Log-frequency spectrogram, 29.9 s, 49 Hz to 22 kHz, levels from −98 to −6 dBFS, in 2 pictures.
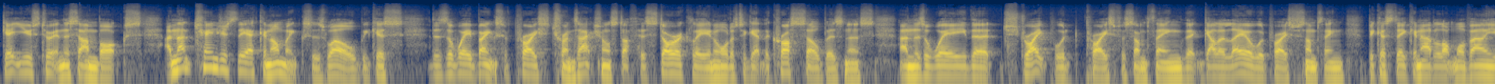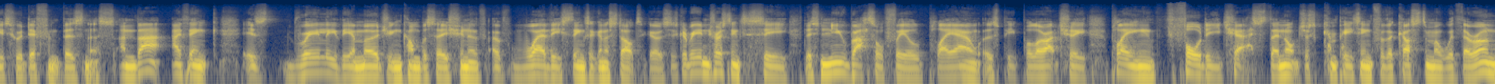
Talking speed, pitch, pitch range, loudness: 220 wpm, 90 Hz, 85-100 Hz, -19 LUFS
